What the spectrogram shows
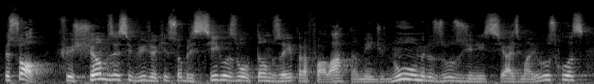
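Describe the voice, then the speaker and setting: A Brazilian man teaching writing in an online course, talking straight to the student with rhetorical questions and spelling acronyms out slowly letter by letter. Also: on the high side, animated, a little mellow. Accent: Brazilian Portuguese. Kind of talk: recorded online lesson.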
